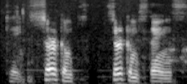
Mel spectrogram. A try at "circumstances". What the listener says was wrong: Okay, yeah, and there's an S on the end there. So circumstances.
